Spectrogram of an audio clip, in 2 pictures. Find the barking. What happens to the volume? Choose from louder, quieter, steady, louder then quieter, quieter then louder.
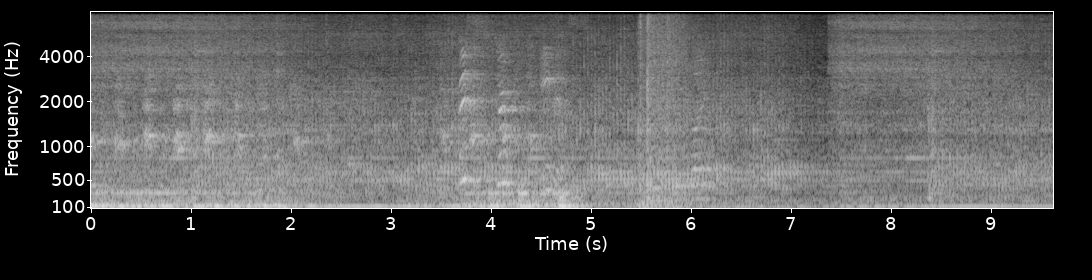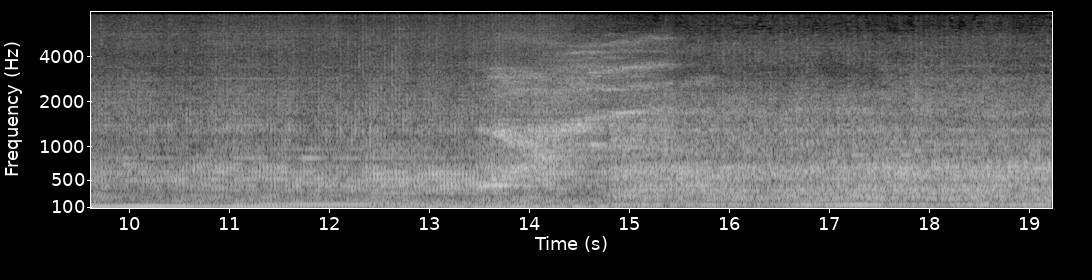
quieter then louder.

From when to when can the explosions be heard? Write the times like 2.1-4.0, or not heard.
5.5-6.2.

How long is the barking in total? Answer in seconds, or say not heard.
5 s.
